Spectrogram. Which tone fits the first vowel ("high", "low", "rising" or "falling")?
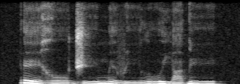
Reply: falling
